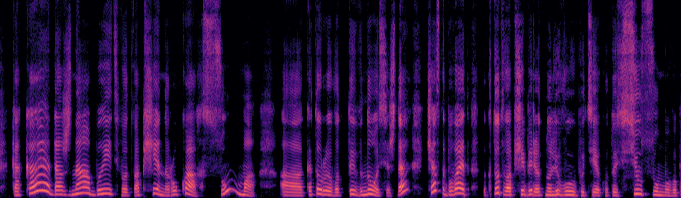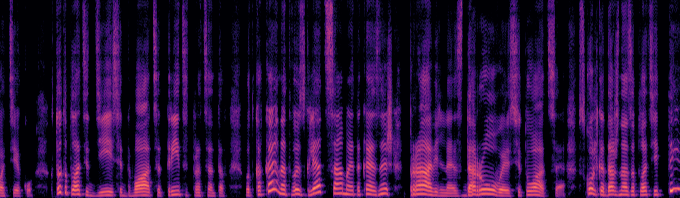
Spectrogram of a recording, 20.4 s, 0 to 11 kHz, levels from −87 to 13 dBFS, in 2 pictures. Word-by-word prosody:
какая 310 - +2
должна 225 +7 +1
быть 235 +3 -2
вот 175 -1 -6
вообще 230 +8 -1
на 165 -5 -6
руках 210 +1 0
сумма, 305 - -3 0.3
а, 165 -2 -2
которую 210 +2 0
вот 170 0 -6
ты 230 -2 -1
вносишь? 190 -7 -1
Да, 335 - +5 0.3
часто 415 +5 0
бывает, 260 +7 +3 0.2
э, - - -15
кто-то 290 -6 -1
вообще 195 +3 +3
берёт 195 -4 -1
нулевую 195 0 0
ипотеку, 170 -1 -4
то 175 - -6
есть 170 -1 -5
всю 250 -1 +1
сумму 195 -8 -5
в 155 - -4
ипотеку, 150 0 -7 0.2
кто-то 335 -7 0
платит 225 -8 +1
10, 170 +2 -4
20, 170 +1 +2
30%. 170 -7 -6 0.3
Вот 170 -1 -6
какая, 400 - +2
на 245 - +4
твой 230 +3 +1
взгляд, 310 - +3
самая 270 -5 +1
такая, 215 +1 +1
знаешь, 255 +2 -1 0.2
правильная, 185 -12 +3
здоровая 220 - +3
ситуация? 195 +7 -2 0.2
Сколько 255 -6 +1
должна 210 +1 +2
заплатить 205 +1 -3
ты, 425 - +8
205 Hz, 140 wpm, -24 LUFS, 170-240 Hz, 0.3 s, ты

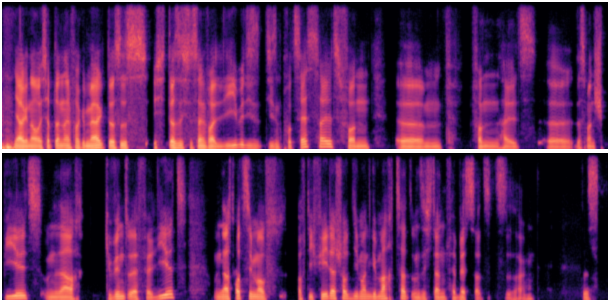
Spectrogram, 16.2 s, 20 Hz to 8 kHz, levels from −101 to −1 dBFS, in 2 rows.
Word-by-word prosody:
ja, 105 -5 +8
genau, 100 0 +5
ich 100 - 0
habe - - +3
dann 115 -2 +3
einfach 110 +1 +2
gemerkt, 110 +3 +6
dass 105 -2 +5
es 105 -3 +1
ich - - -5
dass 115 +1 +6
ich 115 - 0
es 110 - -4
einfach 105 -4 +6
liebe, 105 +9 -1
diese 110 -3 -7
diesen 100 -3 -7
Prozess 145 - -2
halt 155 -1 +3
von 95 0 -1 0.3
ähm, 90 0 0
v - - -16 0.4
von 95 0 -6
halt, 95 -2 -4 0.3
äh, 90 0 -3
dass 100 +1 -8
man 100 -3 -3
spielt 135 +7 -1
und 105 -1 -6
danach 100 +2 +1 0.4
gewinnt 115 +4 -1
oder 100 - +2
verliert 130 - -1 0.4
und 105 - -5
dann 110 +1 +4
trotzdem 125 -2 +1
auf 100 -1 -1 0.3
auf - - -5
die 100 - -5
Fehler 120 +5 +2
schaut, 125 -1 -2
die 125 - -3
man 115 -1 -2
gemacht 120 +2 -2
hat 130 -3 0
und 100 - -6
sich 100 +1 -8
dann 100 -2 -2
verbessert - - -5
sozusagen. 105 +3 -13 0.6
Das 95 +1 -7
105 Hz, 190 wpm, -23 LUFS, 100-120 Hz, 0.6 s, ja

